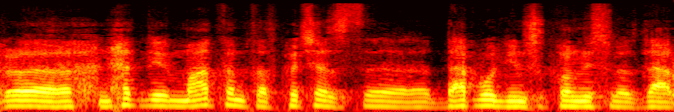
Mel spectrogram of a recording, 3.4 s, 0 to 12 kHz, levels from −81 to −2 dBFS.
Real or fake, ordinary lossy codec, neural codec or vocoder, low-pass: fake; AAC, 32 kbps; codec, 16 kHz in and 24 kHz out, 0.6 kbps, FocalCodec, streaming, 4096 codes; 10.8 kHz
